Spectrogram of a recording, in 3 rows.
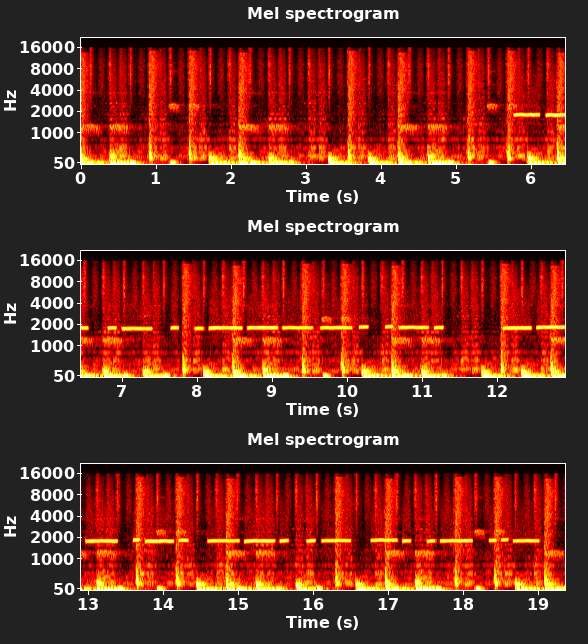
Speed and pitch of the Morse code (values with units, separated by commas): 13 wpm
